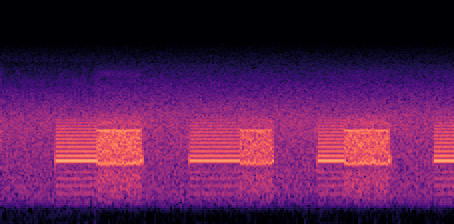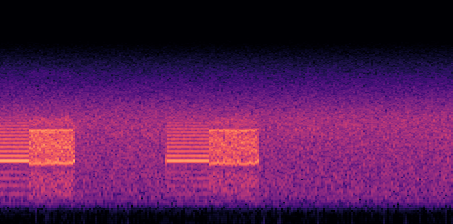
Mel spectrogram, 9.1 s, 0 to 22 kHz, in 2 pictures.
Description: Packet radio (AX.25, as in APRS), 1200 baud, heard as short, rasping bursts, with radio hiss.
